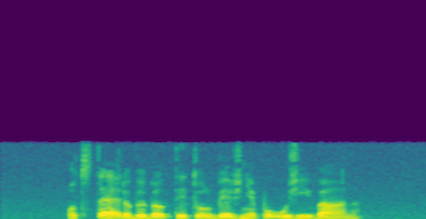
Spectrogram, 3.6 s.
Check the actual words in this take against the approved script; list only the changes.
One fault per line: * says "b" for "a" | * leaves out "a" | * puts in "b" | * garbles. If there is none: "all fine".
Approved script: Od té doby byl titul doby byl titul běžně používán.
* leaves out "doby byl titul"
